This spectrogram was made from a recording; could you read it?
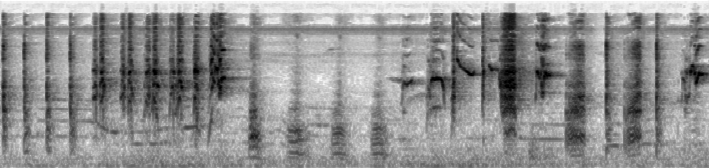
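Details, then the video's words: Javan myna singing busily with varied content as tutor song for young birds: squawky chatters, short whistles and sharp clicks tumbling irregularly, with loud harsh bursts toward the end. "Masteran Burung Jalak Muda - Jalak Kebo gacor Banyak Isian"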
